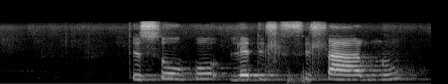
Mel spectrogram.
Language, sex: Swati, male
